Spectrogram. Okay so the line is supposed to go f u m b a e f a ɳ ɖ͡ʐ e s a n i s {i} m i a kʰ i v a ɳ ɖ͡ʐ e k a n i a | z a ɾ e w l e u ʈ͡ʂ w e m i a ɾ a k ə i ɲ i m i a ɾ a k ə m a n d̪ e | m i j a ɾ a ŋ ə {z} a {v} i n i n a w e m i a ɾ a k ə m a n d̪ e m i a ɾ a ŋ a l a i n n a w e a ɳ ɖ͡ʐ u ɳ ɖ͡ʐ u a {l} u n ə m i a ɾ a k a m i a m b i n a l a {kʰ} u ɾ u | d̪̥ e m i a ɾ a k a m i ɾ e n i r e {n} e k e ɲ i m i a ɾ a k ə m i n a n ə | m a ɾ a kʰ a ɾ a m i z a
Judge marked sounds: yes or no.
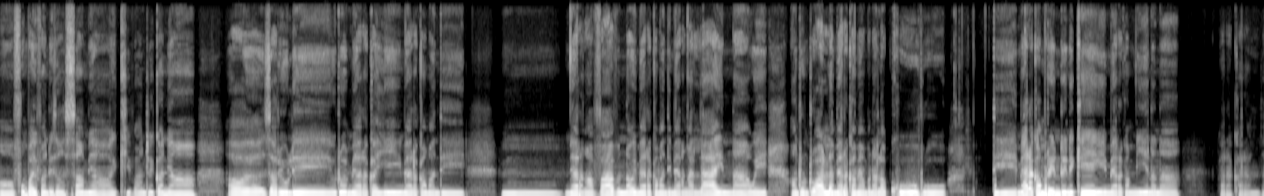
no, no, yes, yes, yes, yes

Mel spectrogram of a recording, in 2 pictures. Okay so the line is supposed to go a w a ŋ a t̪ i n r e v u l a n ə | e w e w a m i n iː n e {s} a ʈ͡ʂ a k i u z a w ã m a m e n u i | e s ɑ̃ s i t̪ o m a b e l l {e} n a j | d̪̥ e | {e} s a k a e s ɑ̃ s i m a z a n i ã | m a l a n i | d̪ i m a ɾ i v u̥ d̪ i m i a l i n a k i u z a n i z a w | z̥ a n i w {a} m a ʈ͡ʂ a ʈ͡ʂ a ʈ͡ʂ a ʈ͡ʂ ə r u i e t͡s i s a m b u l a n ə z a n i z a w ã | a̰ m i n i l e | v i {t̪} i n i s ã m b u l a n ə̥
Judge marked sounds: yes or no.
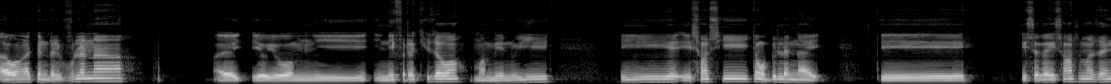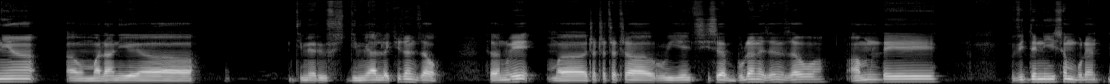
no, no, yes, no, no

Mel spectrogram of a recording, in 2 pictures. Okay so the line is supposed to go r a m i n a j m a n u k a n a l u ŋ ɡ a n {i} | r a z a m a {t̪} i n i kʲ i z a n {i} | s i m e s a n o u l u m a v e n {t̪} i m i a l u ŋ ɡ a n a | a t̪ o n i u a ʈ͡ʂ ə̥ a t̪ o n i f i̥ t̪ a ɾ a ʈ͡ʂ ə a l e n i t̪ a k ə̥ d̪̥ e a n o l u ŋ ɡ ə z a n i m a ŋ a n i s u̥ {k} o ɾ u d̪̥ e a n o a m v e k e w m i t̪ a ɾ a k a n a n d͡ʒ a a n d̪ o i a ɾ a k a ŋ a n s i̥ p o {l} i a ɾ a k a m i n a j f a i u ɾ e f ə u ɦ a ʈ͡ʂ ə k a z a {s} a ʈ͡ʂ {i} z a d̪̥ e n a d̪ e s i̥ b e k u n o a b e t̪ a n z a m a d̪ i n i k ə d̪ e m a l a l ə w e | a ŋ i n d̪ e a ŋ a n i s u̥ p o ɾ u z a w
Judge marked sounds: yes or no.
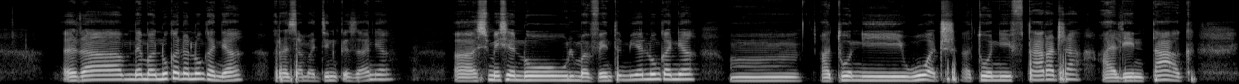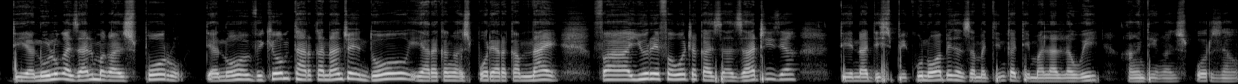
no, no, no, yes, no, no, no, yes

